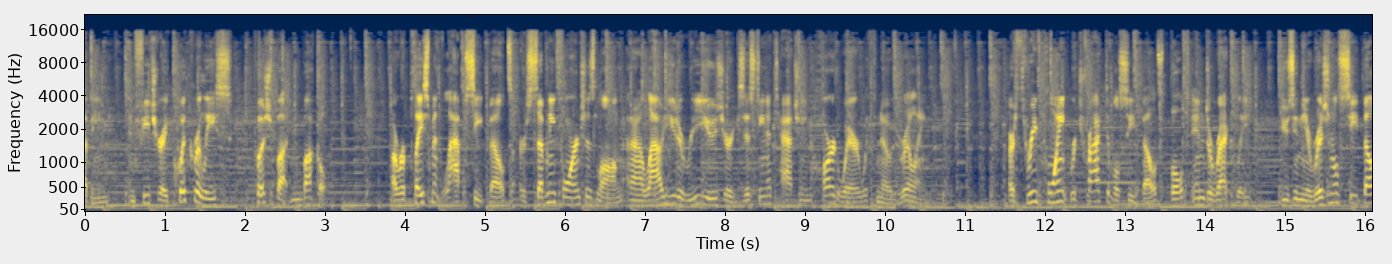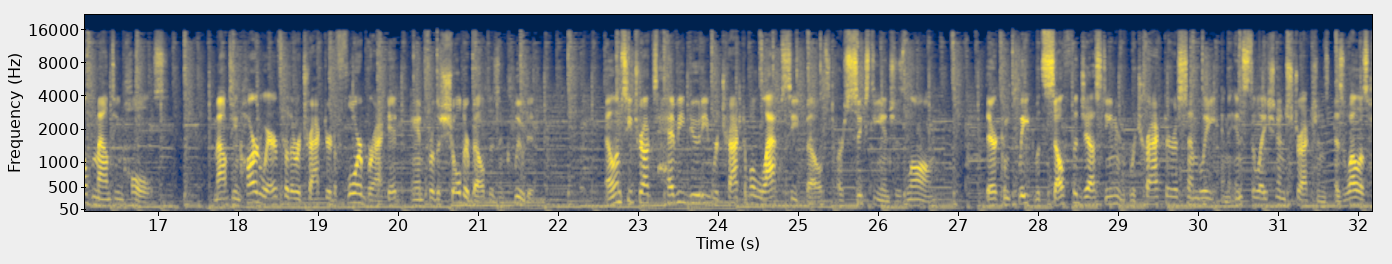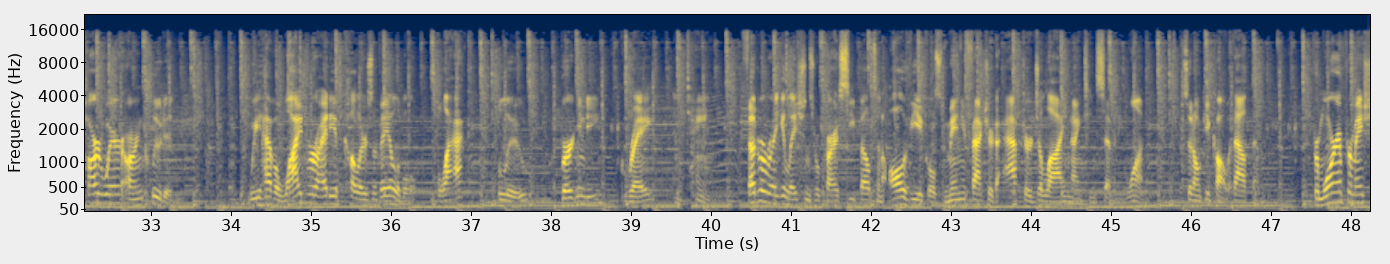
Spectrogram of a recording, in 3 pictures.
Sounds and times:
Speech: 0.0s - 3.1s, 3.8s - 10.7s, 11.6s - 21.9s, 22.6s - 26.8s, 27.4s - 33.4s, 34.2s - 47.0s, 47.6s - 48.2s
Music: 0.0s - 48.2s.

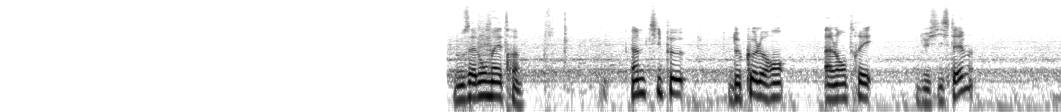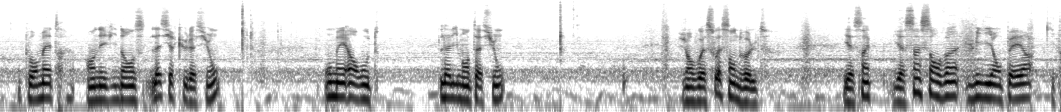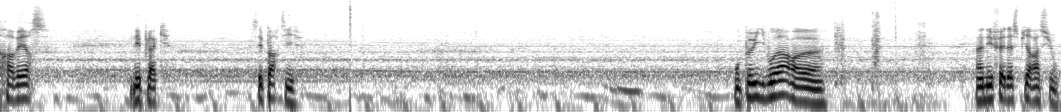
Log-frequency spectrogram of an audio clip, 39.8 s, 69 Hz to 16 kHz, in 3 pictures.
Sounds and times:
Speech: 5.7s - 6.6s, 7.8s - 12.2s, 13.4s - 16.0s, 17.3s - 18.0s, 18.7s - 19.6s, 21.8s - 23.0s, 23.8s - 27.2s, 28.2s - 28.7s, 29.7s - 30.4s, 33.8s - 34.6s, 35.7s - 36.9s, 38.7s - 39.7s.

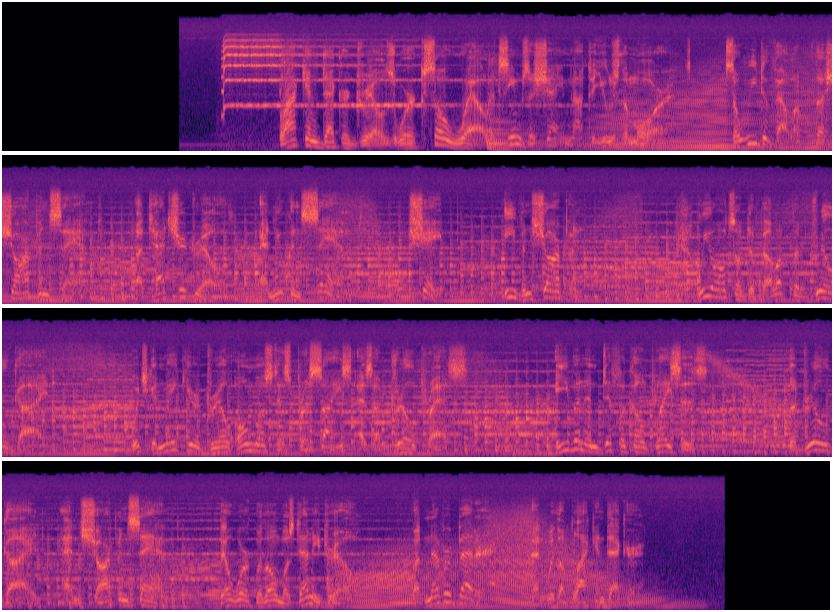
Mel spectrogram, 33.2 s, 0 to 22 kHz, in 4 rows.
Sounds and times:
Music: 1.8s - 32.1s
Speech: 2.8s - 14.1s, 15.0s - 17.2s, 17.8s - 21.3s, 22.1s - 31.4s.

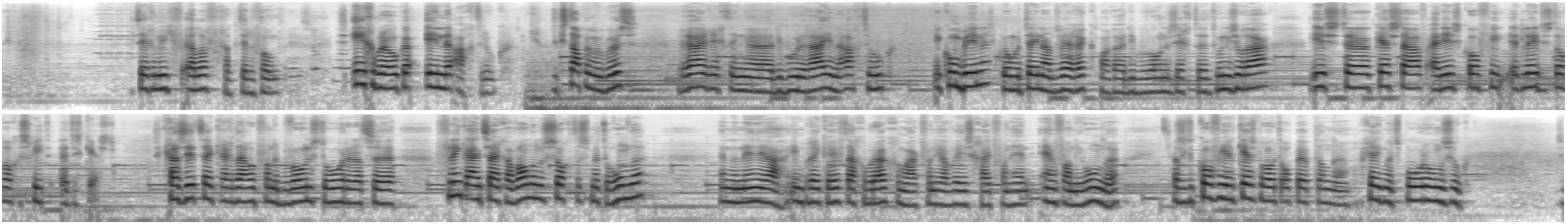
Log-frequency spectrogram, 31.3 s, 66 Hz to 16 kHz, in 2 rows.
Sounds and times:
Music: 0.0s - 31.2s
Speech: 1.4s - 22.1s, 22.8s - 30.3s.

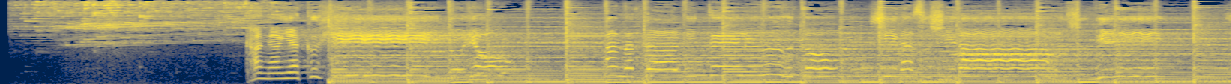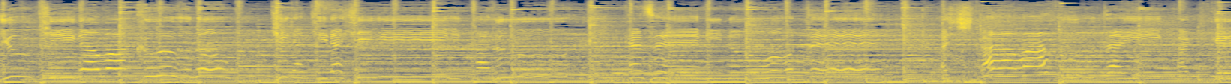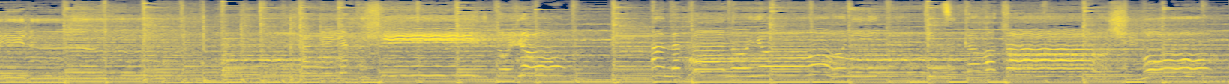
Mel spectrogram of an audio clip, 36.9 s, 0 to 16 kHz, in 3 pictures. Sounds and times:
Music: 0.0s - 36.9s.

